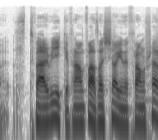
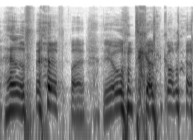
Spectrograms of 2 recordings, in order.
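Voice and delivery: mock plea for help; 10 semitones higher, 7 dB louder than usual. Bloodied friend begs for help.

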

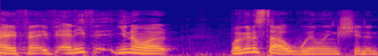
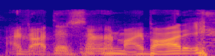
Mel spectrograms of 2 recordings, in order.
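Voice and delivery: weird Venom voice. Retold or imitated. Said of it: "That voice was so weird".

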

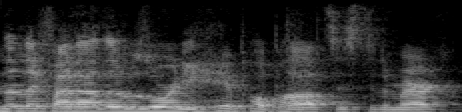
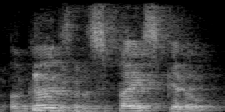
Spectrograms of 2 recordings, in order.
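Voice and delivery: Scottish accent; 2 semitones higher, faster than usual. Shown as a demonstration. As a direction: play it as a Scot. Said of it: "it's perfect".

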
